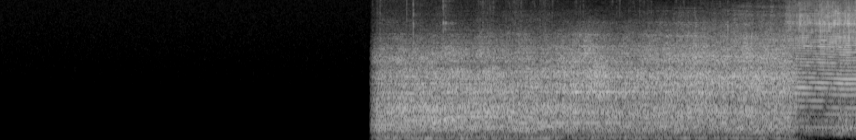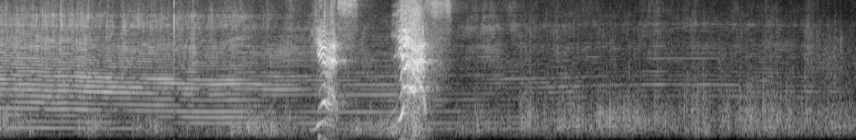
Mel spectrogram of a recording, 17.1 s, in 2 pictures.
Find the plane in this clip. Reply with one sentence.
The plane can be heard from 3.7 to 17.0 s.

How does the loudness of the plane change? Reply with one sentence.
The loudness of the plane goes down.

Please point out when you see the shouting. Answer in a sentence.
The shouting can be heard from 11.7 to 13.1 s.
